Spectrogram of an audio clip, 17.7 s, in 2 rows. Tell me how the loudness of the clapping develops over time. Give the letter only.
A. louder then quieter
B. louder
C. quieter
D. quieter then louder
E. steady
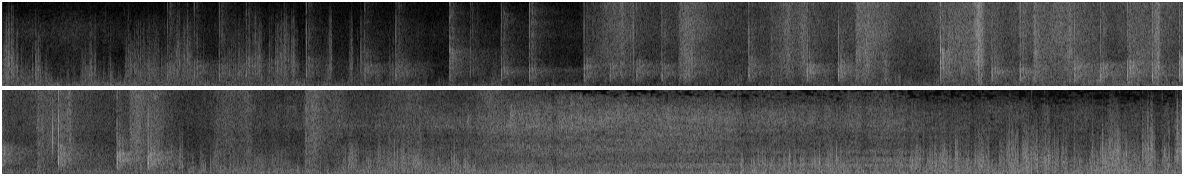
B.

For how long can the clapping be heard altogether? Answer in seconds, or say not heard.
9 s.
